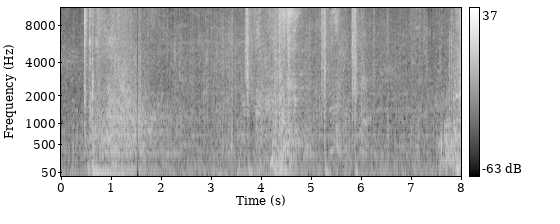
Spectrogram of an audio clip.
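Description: Weapon blows land with heavy thuds and swishes in a fight.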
